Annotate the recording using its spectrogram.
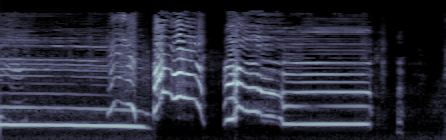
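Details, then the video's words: Young pet dog coming out of anaesthesia after neutering surgery: a long, level howl, then wavering rising-and-falling whines and yelps, then another sustained howl that fades into quiet. "강아지 중성화 수술 후 경과, 마취 풀리는 중 (Feat. 하울링)"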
